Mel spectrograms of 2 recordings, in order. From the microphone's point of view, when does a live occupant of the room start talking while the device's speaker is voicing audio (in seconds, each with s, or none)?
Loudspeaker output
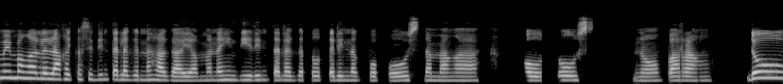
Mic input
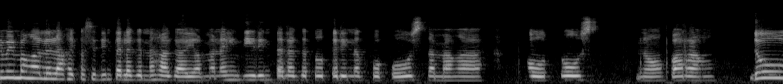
none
